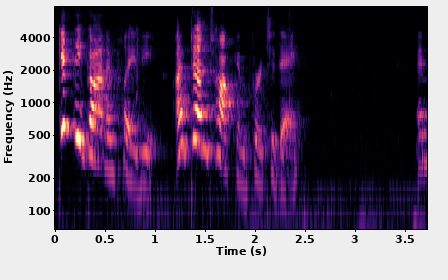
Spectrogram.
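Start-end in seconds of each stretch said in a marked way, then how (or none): 0.0-2.5 cross, loud gardener telling her off; sharp. A narrator's reading. Gardener crossly sends questioning Mary away, loud and sharp. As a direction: snap at her to leave. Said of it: "he said sharply".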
